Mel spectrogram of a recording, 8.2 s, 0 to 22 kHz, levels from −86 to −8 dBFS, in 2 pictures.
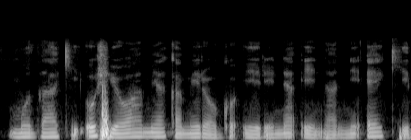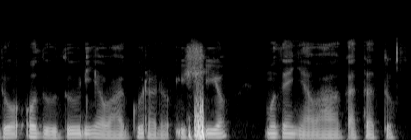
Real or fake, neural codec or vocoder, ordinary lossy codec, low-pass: real; none; none; 7.2 kHz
